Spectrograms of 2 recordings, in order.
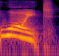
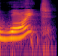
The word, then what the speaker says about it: right: We already say it right. And there's another word. Right. Does right have the letter W in it? How should I know? We not know how to spell white.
